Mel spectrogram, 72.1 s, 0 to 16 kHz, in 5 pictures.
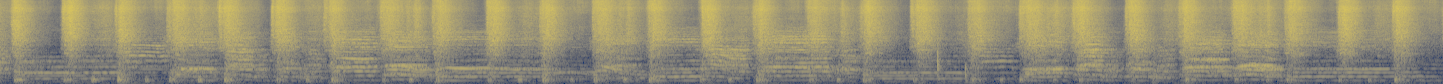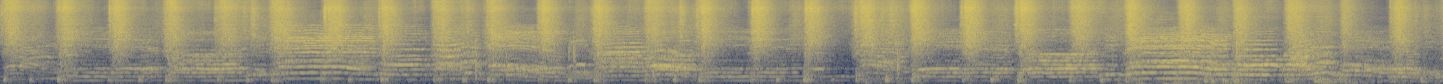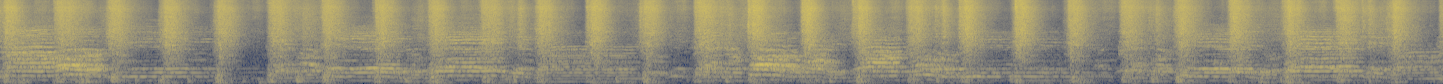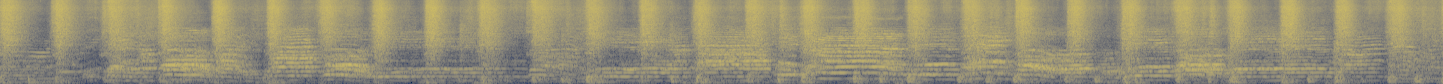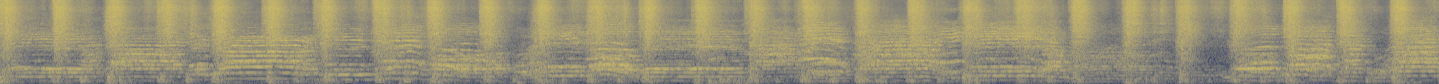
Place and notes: Mapia- Amazonas, Brazilië - santo daime - church
Santo Daime church is founded in the 1930's by Raimundo Irineu Serra aka mestre Irineu. He was a rubber tapper and at one time visited by the holy virgin Mary who instructed him to start this new religion which includes drinking of ayahuasca ('daime') and sing. During festival they are also dancing, from sunset to dawn.
Amazonas, Região Norte, Brasil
